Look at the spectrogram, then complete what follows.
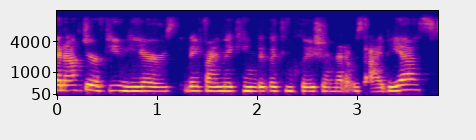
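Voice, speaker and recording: A woman with an American accent, an ordinary speaking voice, medium pitch and a moderate pace. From US South. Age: 30s. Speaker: podcast host. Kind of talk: personal storytelling monologue. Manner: casual, filler-heavy.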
